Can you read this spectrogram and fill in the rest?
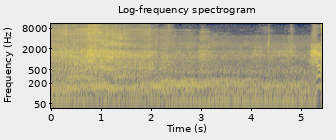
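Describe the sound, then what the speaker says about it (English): Motorcycles, a Honda Africa Twin and a Ducati, ride uphill on the Billy Goat Bluff track, their engines a loud, steady rumbling drone up close with no talking. "Africa Twins, what is it? Ducati X going up."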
